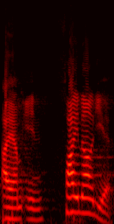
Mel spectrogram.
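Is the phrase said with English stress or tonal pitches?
English stress. Syllables follow English stress patterns. The speaker calls it right. "instead of"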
